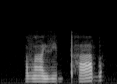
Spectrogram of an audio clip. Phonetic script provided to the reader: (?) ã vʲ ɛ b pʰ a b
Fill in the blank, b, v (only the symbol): v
